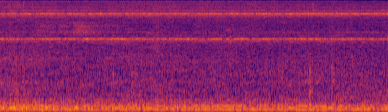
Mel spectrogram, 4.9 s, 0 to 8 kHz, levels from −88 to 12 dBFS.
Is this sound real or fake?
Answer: fake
